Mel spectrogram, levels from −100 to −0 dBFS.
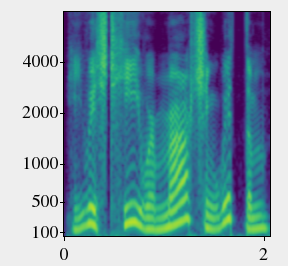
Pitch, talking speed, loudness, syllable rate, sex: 185 Hz, 205 wpm, -17 LUFS, 4.8 syllables/s, male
